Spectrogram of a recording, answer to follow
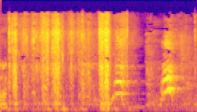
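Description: Whole cabbage heads rustling and knocking against one another as they are pressed by hand into a plastic barrel, a few short rustles spread through the moment.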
